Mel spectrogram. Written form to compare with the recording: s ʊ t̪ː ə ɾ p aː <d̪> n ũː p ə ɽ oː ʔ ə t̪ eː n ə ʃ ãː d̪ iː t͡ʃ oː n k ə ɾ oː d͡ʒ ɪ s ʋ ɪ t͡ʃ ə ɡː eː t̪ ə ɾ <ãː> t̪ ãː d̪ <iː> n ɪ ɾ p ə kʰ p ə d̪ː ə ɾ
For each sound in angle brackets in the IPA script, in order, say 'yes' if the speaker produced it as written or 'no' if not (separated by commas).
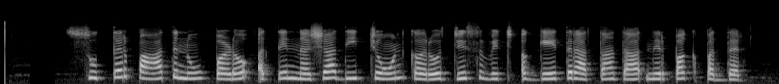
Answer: no, no, no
